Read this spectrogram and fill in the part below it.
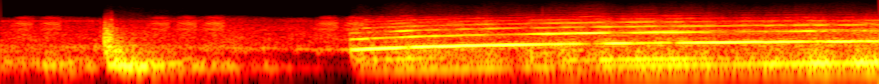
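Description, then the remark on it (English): A dull thump, then a loud ambulance siren winds up and holds a steady, slowly rising wail, continuing to the end with no voices. “All right, now slide it easy into the ambulance. A woman and me will follow you in the squad car.”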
